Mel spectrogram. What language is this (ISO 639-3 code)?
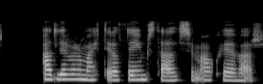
isl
